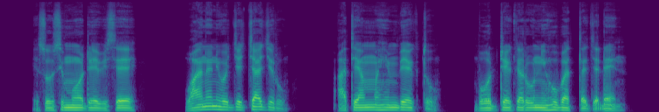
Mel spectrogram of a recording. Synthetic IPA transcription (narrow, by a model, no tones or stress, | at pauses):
jɛsuːsɪmːo̞ːd̪e̞ːbɪse̞ː | waːnɐnɪhɔd͡ʒːɛt͡ʃːaːd͡ʒɪɾʊ | ʔɐ̰t̪ɪɐmːɐhɪmbe̞ːkt̪ʊ̰ | bo̞ːd̪ːeːɡɐɾuːnɪɦʊbɐt̪ːɐd͡ʒɛ̰ᶑe̞ːn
